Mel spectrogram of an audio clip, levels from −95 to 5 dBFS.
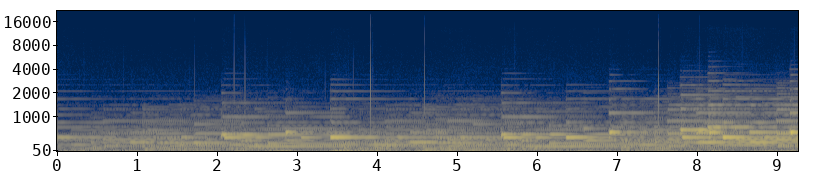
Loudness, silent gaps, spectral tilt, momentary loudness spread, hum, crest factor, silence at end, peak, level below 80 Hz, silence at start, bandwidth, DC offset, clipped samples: -28 LUFS; none; -10.5 dB/octave; 12 LU; none; 18 dB; 0 s; -10 dBFS; -44 dBFS; 0 s; 4.6 kHz; under 0.1%; under 0.1%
